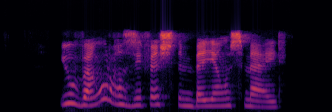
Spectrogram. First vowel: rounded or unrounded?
rounded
